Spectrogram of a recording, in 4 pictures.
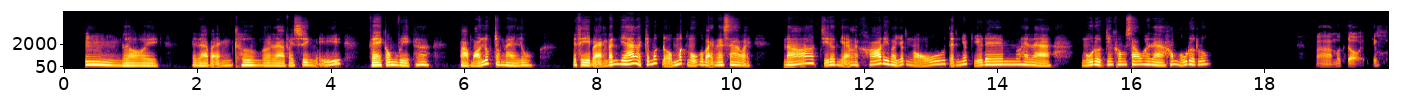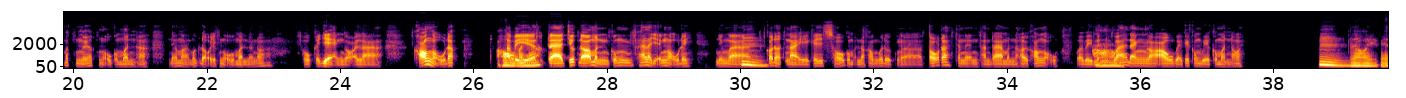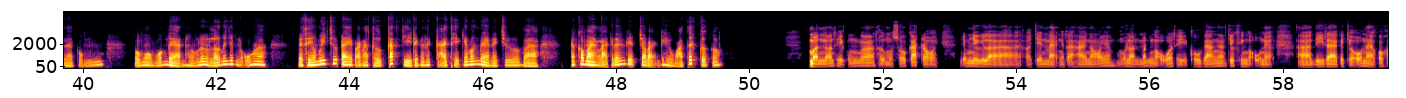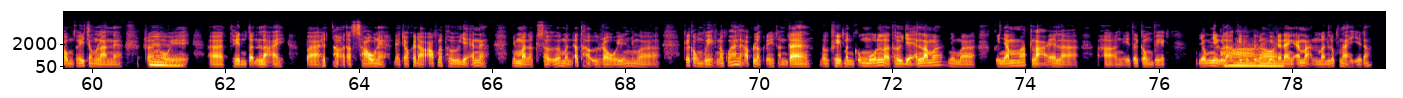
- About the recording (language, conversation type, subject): Vietnamese, advice, Làm thế nào để giảm lo lắng và mất ngủ do suy nghĩ về công việc?
- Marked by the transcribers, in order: tapping; other background noise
